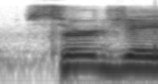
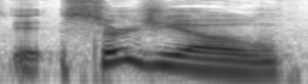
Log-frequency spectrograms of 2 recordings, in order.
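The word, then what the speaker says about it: Seargeoh: I mean, it's Sergio typically is spelled S-E-R-G-I-O. Mm-hmm. It looks like it would say Sergio to me. Yeah. It's S-E-A-R-G-E-O-H. S-E-A-R? Like Sear. Sear. G-E. G E O H Sergio. Oh yeah, Sergio.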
